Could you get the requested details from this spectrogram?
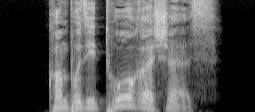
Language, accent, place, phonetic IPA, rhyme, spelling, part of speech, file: German, Germany, Berlin, [kɔmpoziˈtoːʁɪʃəs], -oːʁɪʃəs, kompositorisches, adjective, De-kompositorisches.ogg
- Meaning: strong/mixed nominative/accusative neuter singular of kompositorisch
